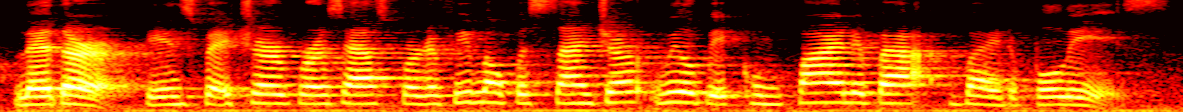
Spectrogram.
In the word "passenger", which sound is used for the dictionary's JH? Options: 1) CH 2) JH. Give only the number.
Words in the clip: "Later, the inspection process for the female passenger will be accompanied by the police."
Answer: 1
